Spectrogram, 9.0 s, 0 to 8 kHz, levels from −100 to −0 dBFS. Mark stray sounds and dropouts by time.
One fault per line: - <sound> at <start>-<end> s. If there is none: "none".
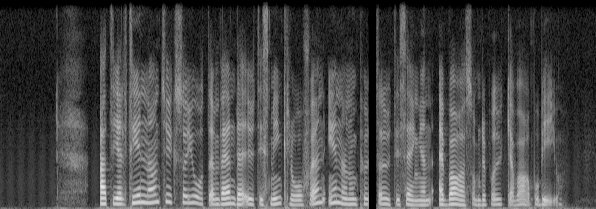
- dropout at 5.5-5.6 s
